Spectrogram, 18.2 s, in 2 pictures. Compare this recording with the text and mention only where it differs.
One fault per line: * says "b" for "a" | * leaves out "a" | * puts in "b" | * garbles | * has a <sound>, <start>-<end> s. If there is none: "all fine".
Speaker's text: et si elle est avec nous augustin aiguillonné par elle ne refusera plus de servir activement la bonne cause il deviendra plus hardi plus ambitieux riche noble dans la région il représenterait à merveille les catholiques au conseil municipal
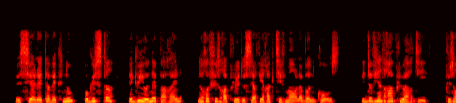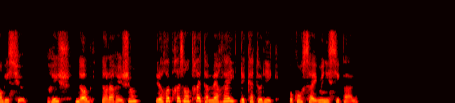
all fine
